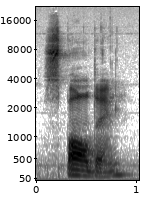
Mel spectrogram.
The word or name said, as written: Spaulding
